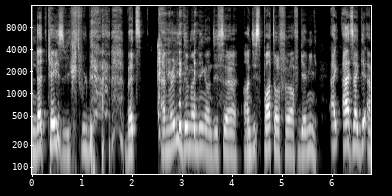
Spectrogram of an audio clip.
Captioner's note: laughs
